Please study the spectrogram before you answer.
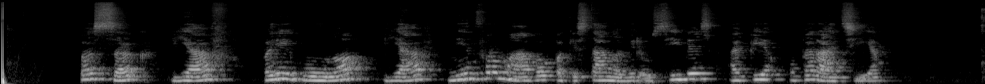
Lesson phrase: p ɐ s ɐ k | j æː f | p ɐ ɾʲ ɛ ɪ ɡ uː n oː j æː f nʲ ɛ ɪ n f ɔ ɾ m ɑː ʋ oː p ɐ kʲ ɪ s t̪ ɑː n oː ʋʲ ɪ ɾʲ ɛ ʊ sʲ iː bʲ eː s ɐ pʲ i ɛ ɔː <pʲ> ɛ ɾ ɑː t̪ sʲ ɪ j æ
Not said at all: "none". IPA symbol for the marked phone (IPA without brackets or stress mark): pʲ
